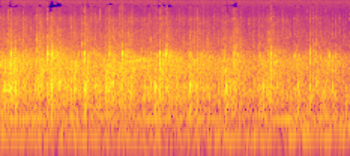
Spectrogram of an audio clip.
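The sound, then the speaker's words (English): A church audience claps steadily together one more time to thank God, a dense, continuous patter of many hands at even loudness with no voices standing out. “Come on, if you have faith for it, let's clap one more time.”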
